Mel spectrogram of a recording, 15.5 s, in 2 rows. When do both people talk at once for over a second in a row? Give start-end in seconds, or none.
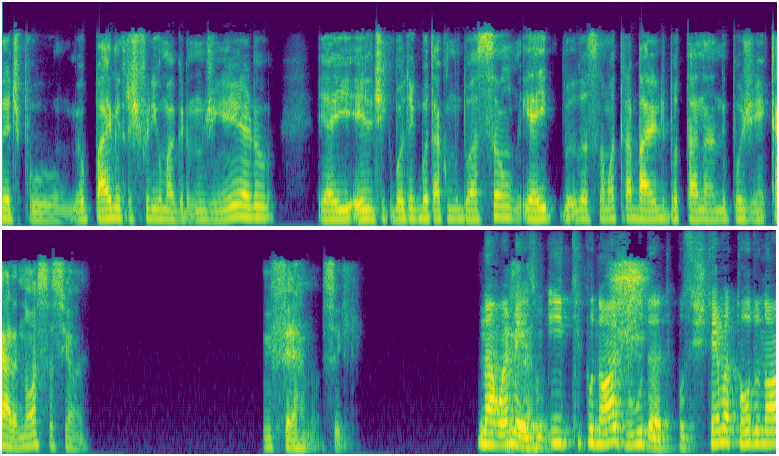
none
